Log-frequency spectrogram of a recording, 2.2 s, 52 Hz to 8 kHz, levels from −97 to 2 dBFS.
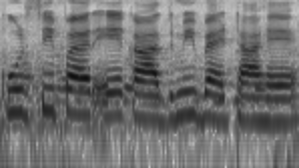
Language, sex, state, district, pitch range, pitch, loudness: Hindi, female, Haryana, Jhajjar, 220-265 Hz, 240 Hz, -13 LUFS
